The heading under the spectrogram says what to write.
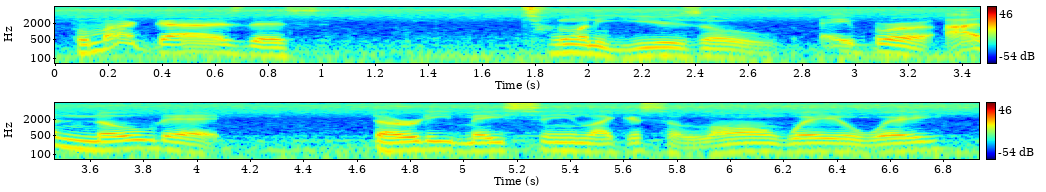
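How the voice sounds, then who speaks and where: A man's voice: medium pitch, expressive, unhurried. An American man in his late twenties giving a casual motivational talk straight to the audience, emphatic and slangy, repeating words and phrases for weight. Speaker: motivational vlogger. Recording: noisy recording with clear background noise.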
